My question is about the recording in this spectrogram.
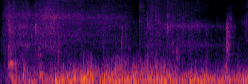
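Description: Wind noise on the microphone: a steady rush, heaviest in the low end.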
